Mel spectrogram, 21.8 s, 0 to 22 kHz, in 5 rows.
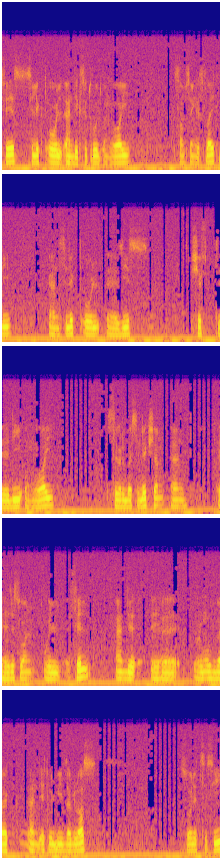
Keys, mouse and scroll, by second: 0.6 e, 2.6-3.8 middle drag, 4.9-6.9 drag, 5.2 a, 5.8-8.2 right drag, 7.6 click, 8.2 shift+d, 9.9 p, 10.7 Tab, 11.2-13.1 drag, 12.0 Tab, 12.3 a, 12.5 a, 12.9 a, 13.2 f, 13.6 Tab, 14.9 ctrl+alt+shift+c, 16.4 click, 17.9 click, 18.2-21.8 middle drag.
